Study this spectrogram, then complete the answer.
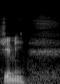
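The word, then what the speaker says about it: Yimmi: It's Y-I-M-M-I, but I think it's pronounced Jimmy.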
